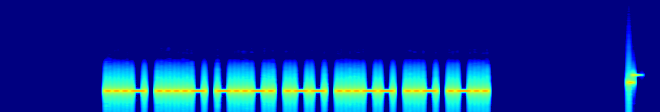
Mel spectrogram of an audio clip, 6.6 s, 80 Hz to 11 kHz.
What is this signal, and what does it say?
Morse code, heard as a keyed tone, about 28 wpm, 700 Hz. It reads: V4/W3UL
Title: Call Signs - 28wpm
